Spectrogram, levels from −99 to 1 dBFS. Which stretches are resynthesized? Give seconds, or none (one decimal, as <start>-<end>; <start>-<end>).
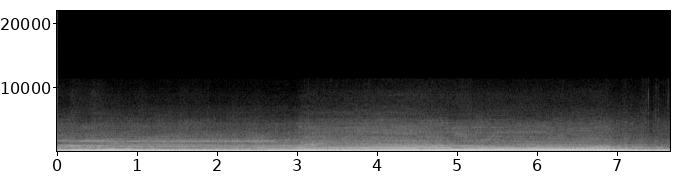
0.0-2.6; 4.5-6.1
